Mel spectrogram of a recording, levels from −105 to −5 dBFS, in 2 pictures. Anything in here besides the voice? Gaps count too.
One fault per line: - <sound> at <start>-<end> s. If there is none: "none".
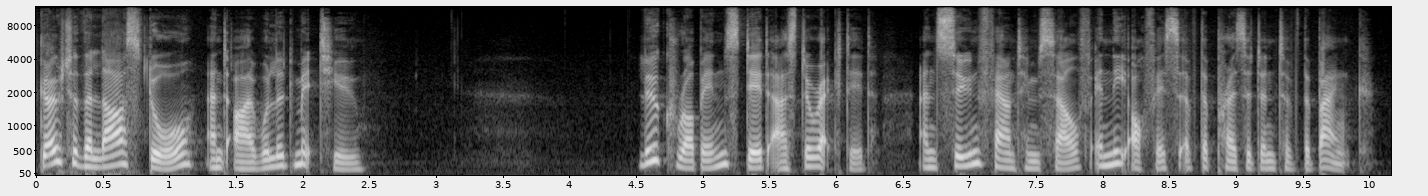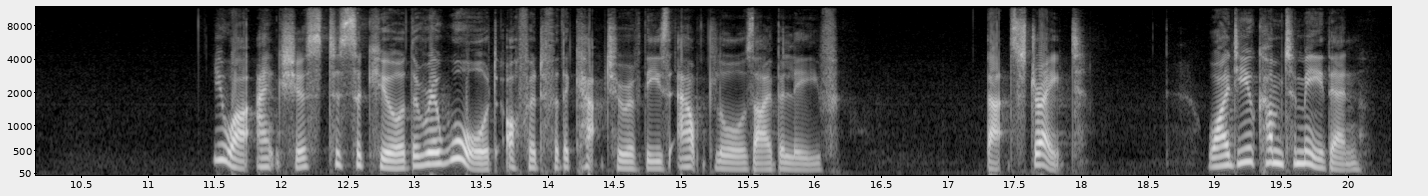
none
